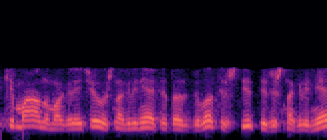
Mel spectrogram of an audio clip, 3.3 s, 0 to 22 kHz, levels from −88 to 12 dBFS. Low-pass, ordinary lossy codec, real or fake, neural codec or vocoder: 3.6 kHz; MP3, 24 kbps; real; none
